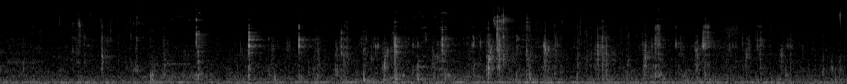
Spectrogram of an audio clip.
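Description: Close-miked chewing of a bite of baked pizza pocket with Samyang chili sauce: a steady run of small wet clicks and light crunches. A low steady hum runs underneath.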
